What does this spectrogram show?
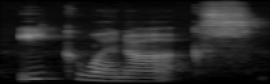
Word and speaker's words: equinox: out what that word equinox means. I'll give you a clue. The beginning of the word is pronounced equa.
